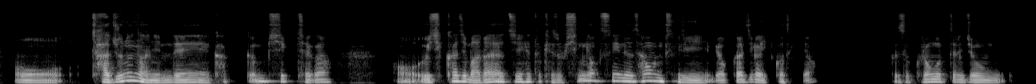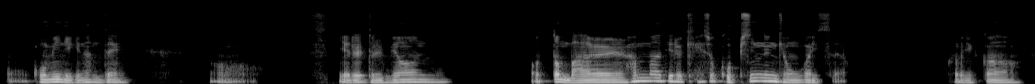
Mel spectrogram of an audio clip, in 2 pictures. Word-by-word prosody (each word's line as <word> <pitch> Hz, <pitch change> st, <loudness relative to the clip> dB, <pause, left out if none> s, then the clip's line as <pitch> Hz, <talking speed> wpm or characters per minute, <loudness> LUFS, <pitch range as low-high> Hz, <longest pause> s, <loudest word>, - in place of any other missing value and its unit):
어. 95 Hz, -1 st, +1 dB, 0.4 s
자주는 140 Hz, -, +3 dB
아닌데 100 Hz, -2 st, +2 dB
가끔씩 140 Hz, +3 st, -4 dB
제가 110 Hz, +2 st, -2 dB, 0.6 s
어 -, -, -5 dB
'의식하지 135 Hz, +7 st, +2 dB
말아야지.' 120 Hz, +6 st, +2 dB
해도 125 Hz, +1 st, -2 dB
계속 100 Hz, -7 st, -7 dB
신경 85 Hz, -, -1 dB
쓰이는 155 Hz, -2 st, +1 dB
상황들이 140 Hz, -, 0 dB
몇 95 Hz, -1 st, -2 dB
가지가 110 Hz, 0 st, +1 dB
있거든요. 95 Hz, -, -8 dB, 0.7 s
그래서 -, -, -8 dB
그런 115 Hz, +1 st, 0 dB
것들이 115 Hz, -3 st, -1 dB
좀 100 Hz, -2 st, -1 dB, 0.4 s
어 -, -, -14 dB, 0.2 s
고민이긴 105 Hz, -4 st, +3 dB
한데 105 Hz, -1 st, -1 dB, 0.8 s
어 -, -, -10 dB, 0.9 s
예를 100 Hz, +2 st, +2 dB
들면 105 Hz, +2 st, -1 dB, 0.8 s
어떤 135 Hz, -7 st, +2 dB
말 100 Hz, +2 st, +4 dB
한마디를 145 Hz, -1 st, +2 dB
계속 125 Hz, +4 st, -5 dB
곱씹는 150 Hz, +6 st, +2 dB
경우가 100 Hz, -4 st, 0 dB
있어요. 95 Hz, -, -8 dB, 1.0 s
그러니까 95 Hz, +1 st, -3 dB
105 Hz, 245 characters per minute, -25 LUFS, 100-135 Hz, 1.0 s, 말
